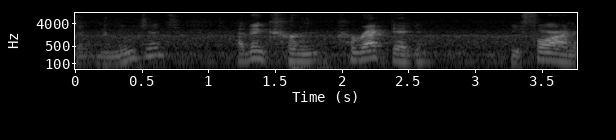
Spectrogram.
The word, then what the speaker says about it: Nugent: I think they pronounce it Nugent.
